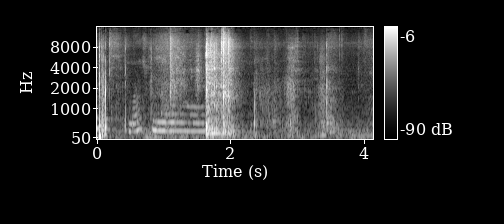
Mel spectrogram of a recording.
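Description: Mini marshmallows poured from a plastic tub into a foil-lined pan: a sharp knock at the start, then a short loud burst of rustling and pattering just before halfway, with a few light taps after.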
